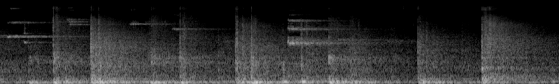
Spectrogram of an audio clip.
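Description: Volleyballs struck in a defence-and-setting drill: a string of sharp ball contacts and thuds, irregularly spaced, with short high shoe squeaks on the sports floor between them, echoing in a large gym hall.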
